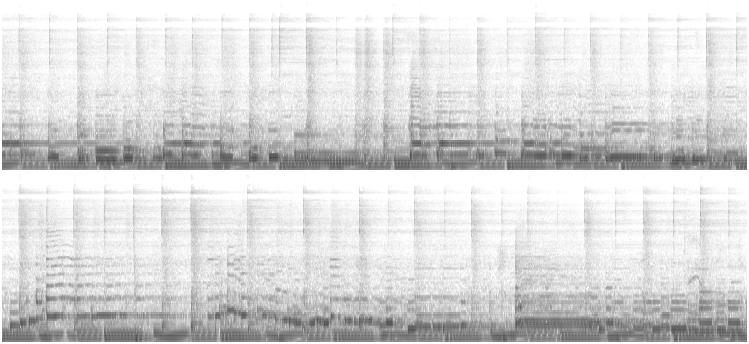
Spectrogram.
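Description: A live blues band plays an instrumental passage: an electric guitar lead with bent, sliding notes over electric bass and drum kit.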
